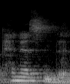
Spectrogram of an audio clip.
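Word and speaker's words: πένης: 하나는 프토코스고 하나는 NS가 아니라 페네스인데 잘못 썼네요. 예. 푸입니다. 푸 발음이. 페네스라고 하는 단어인데 이 페네스는요 그냥 겨우겨우 연명할 수 있는 그런 가난을 얘기해요.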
